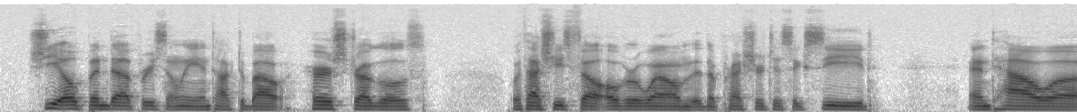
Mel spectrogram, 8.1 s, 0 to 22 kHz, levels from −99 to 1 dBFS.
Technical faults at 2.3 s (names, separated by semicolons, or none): low bit depth with dither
